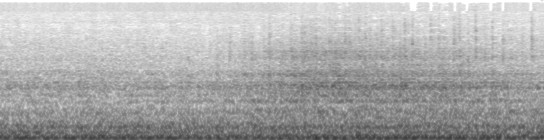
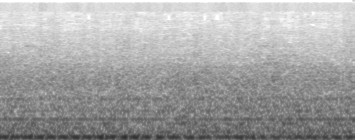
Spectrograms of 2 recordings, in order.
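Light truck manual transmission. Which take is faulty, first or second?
first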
